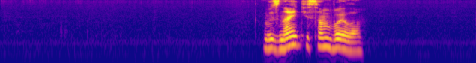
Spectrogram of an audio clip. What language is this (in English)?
Russian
